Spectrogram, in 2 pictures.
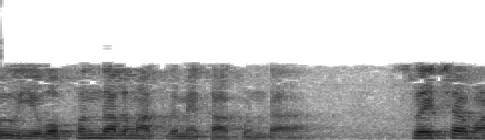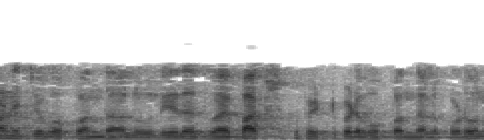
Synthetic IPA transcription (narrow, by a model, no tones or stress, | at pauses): uiːɔpːɐnd̪aːlumaːt̪ɾɐme̞ːkaːkuɳɖa̰ː | sʋɛːt͡ʃaːʋaːɳid͡ʒɐʋɔpːɐnd̪aːlulɛːd̪aːd̪ʋɐjɐpaːkʂɐ̥kupe̞ʈːupɐɽeɔpːɐnd̪aːlɐkuːɽɐ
